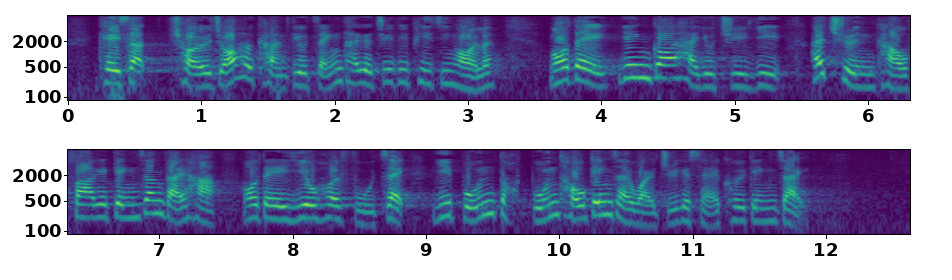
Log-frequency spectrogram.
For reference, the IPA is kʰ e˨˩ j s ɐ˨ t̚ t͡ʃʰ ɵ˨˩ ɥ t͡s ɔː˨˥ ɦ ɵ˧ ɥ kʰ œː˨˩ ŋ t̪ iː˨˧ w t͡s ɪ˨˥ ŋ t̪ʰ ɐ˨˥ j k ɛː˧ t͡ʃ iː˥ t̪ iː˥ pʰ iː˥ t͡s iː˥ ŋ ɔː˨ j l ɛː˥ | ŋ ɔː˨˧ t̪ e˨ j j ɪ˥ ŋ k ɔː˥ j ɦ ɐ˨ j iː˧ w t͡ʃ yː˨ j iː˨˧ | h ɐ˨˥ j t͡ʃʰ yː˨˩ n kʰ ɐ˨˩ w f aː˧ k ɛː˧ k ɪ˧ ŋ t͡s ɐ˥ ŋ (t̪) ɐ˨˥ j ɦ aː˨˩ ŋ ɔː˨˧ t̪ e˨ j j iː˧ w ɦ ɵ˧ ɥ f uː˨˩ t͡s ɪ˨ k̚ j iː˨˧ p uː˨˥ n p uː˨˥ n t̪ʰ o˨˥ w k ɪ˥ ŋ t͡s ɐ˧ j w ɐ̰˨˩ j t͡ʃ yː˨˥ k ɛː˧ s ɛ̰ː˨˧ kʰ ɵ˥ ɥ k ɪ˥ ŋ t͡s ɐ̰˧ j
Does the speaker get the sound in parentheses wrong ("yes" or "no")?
no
